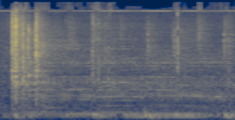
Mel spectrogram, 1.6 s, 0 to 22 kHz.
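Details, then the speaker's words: Rotel RCC940 5-disc CD changer with the top off, which the owner says plays fine at first then skips as the disc plays out: music stutters with sharp clicks and jumps. "It's already skipping. So we have a skipping problem on this one."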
